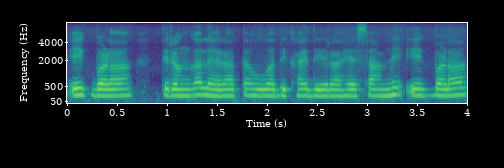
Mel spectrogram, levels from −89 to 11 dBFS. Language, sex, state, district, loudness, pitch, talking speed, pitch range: Hindi, female, Goa, North and South Goa, -15 LUFS, 195 Hz, 195 wpm, 195-205 Hz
